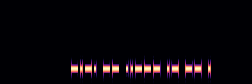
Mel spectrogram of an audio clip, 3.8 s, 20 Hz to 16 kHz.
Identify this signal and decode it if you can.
Morse code, heard as a keyed tone, about 36 wpm, 700 Hz. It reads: CM2AME
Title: DXCC-100 Call Signs - 6 Characters - Repeated 2x - 35wpm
